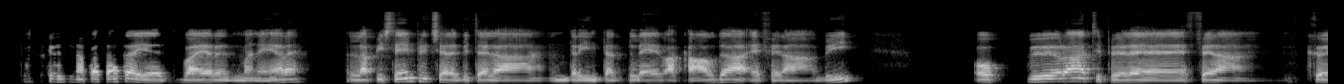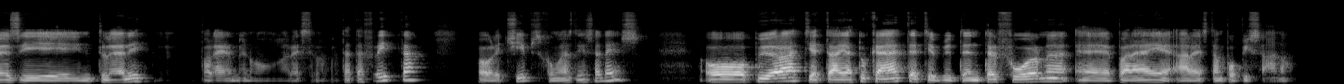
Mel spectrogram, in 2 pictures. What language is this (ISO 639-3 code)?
pms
